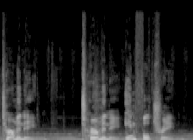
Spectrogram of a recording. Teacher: Every single one of these words has the stress on the first syllable when you say it like a human being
